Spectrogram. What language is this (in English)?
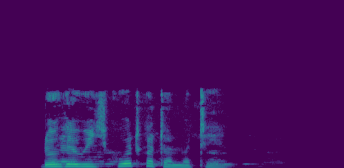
Luo (Kenya and Tanzania)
